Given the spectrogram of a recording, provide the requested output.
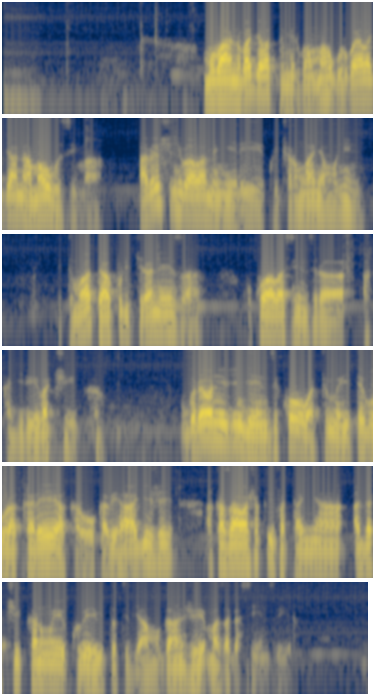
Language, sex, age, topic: Kinyarwanda, male, 36-49, education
